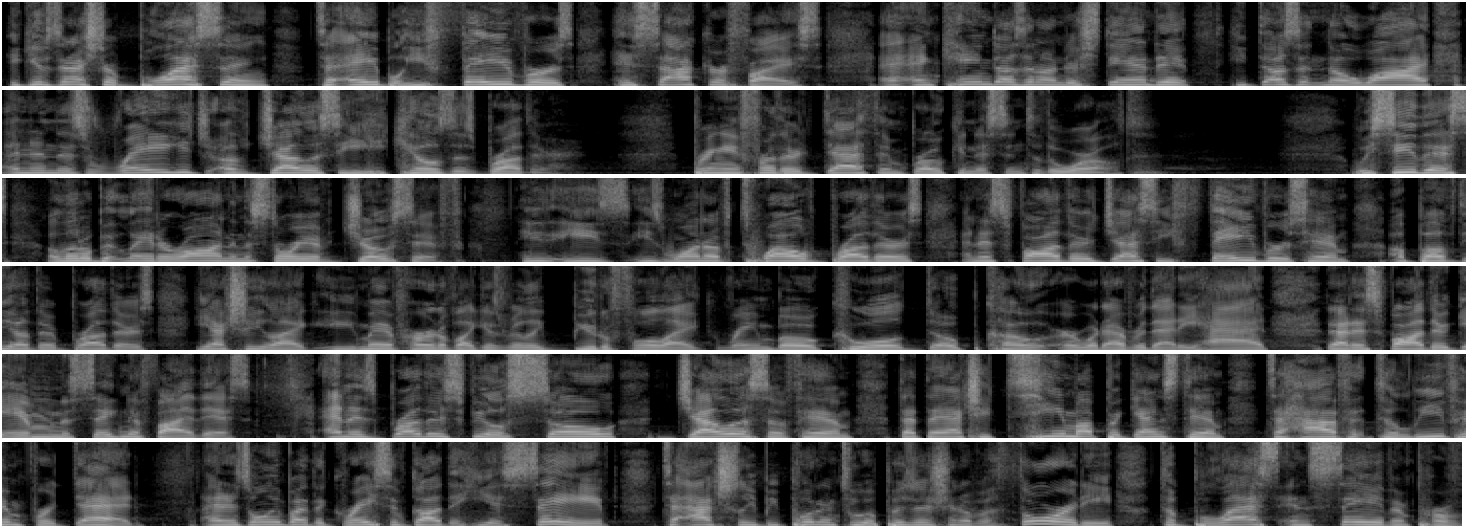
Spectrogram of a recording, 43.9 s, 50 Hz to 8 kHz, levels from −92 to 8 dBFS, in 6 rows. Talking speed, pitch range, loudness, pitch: 200 wpm, 185-220 Hz, -32 LUFS, 205 Hz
